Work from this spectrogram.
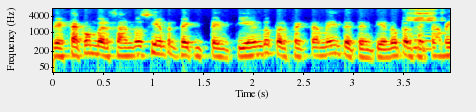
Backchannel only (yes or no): no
